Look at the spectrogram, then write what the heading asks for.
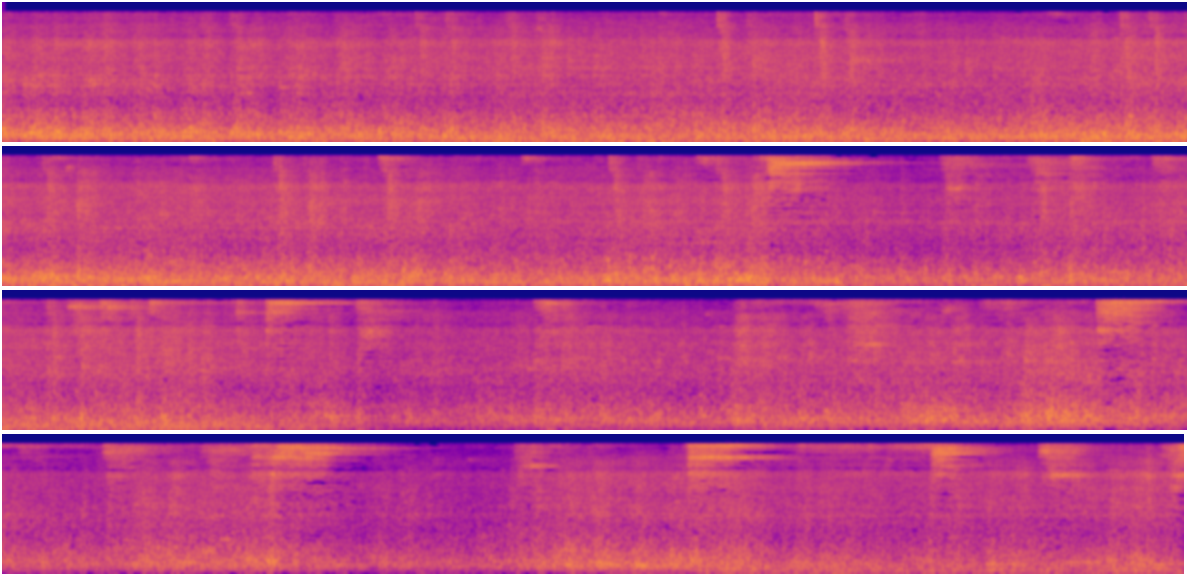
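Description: Freight train's cars rolling past: a steady rumble and clatter of steel wheels on the rails, with short high wheel squeals coming and going from about halfway through.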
